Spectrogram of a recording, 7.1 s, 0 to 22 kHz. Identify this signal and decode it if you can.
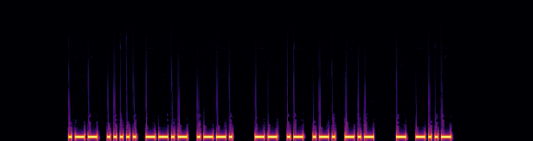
Morse code, heard as a keyed tone, about 28 wpm, 700 Hz. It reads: W5QP MARK TX
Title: K1USN SST QSO Practice - 28wpm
